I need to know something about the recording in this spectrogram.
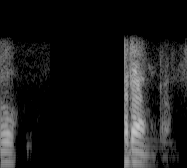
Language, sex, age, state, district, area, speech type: Sanskrit, male, 45-60, Karnataka, Udupi, rural, conversation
